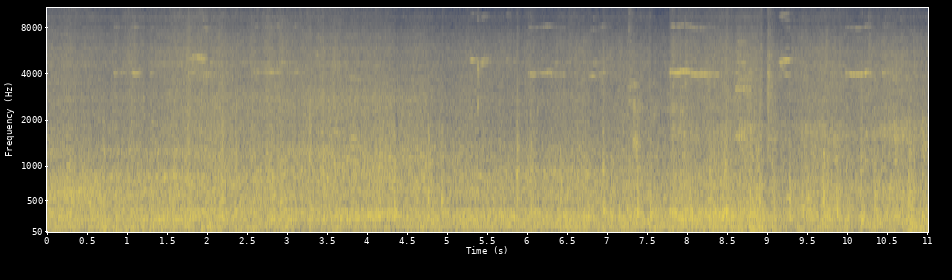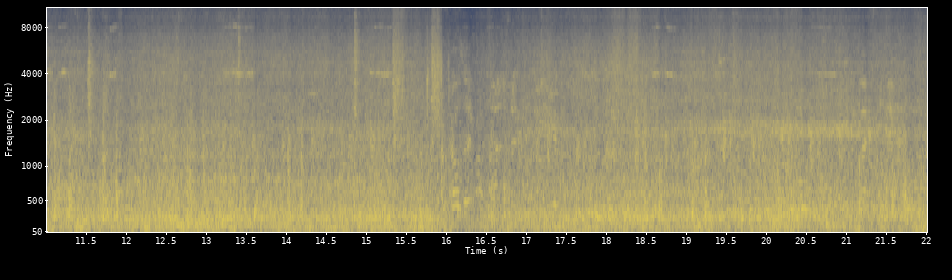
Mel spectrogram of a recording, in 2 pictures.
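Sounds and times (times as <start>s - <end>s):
train wheels rumbling on rail: 0.0s - 22.0s
wheels squealing: 0.8s - 3.7s, 5.3s - 12.0s, 14.9s - 15.6s.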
